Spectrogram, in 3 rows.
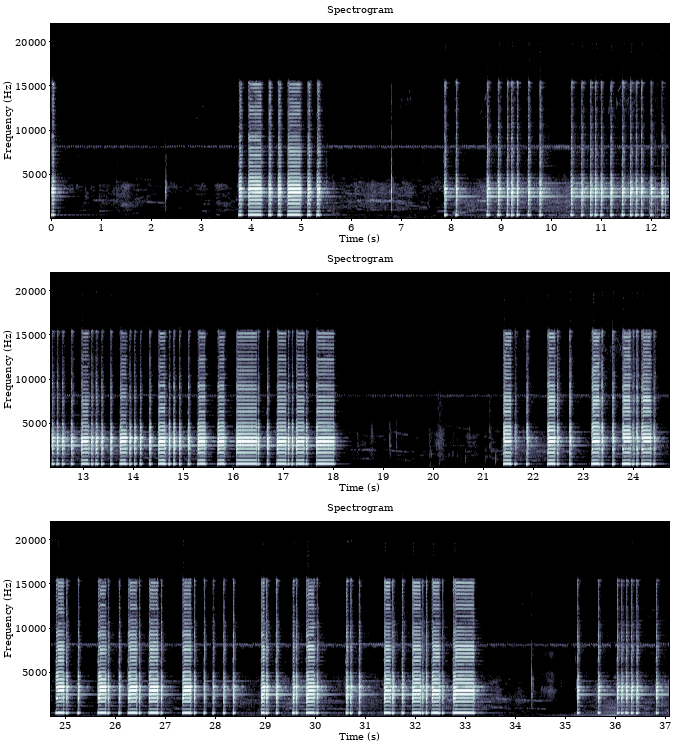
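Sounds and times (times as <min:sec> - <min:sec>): bicycle horn beeping: 0:00.0 - 0:00.4, 0:03.7 - 0:05.7, 0:07.8 - 0:18.3, 0:21.4 - 0:33.5, 0:35.1 - 0:37.0.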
